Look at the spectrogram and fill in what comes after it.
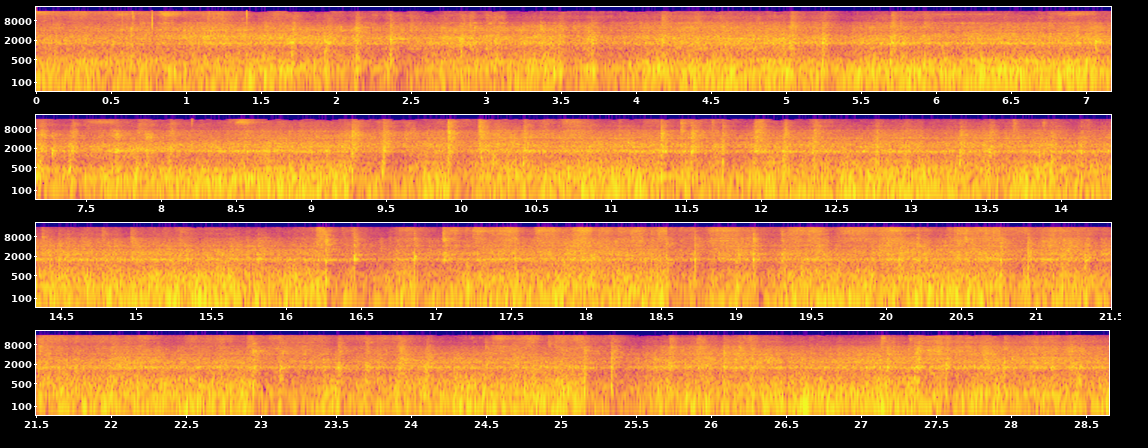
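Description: Passenger train running at speed, heard on board: a steady rumble with the wheels clattering over rail joints and a faint steady high whine.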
